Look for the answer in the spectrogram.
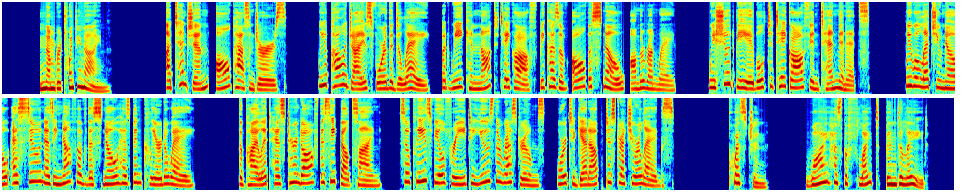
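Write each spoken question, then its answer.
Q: Why has the flight been delayed?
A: There is snow on the runway.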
